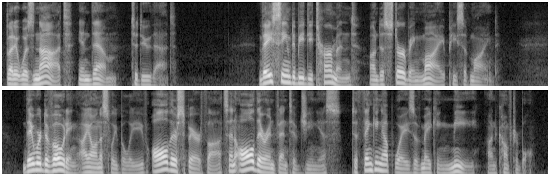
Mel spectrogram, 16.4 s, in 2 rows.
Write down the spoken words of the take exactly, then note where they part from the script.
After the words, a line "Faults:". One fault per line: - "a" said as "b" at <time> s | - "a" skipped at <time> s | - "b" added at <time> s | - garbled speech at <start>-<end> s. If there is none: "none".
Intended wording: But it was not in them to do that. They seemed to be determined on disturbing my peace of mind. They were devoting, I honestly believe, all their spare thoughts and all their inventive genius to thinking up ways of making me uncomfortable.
But it was not in them to do that. They seemed to be determined on disturbing my peace of mind. They were devoting, I honestly believe, all their spare thoughts and all their inventive genius to thinking up ways of making me uncomfortable.
Faults:
none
